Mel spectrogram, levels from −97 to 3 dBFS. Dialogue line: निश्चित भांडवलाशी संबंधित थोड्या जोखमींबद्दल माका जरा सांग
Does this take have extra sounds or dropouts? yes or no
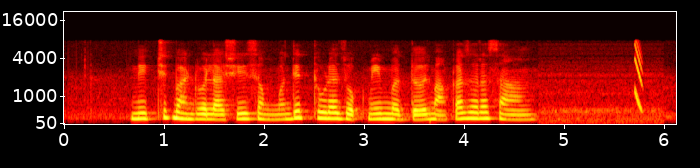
yes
